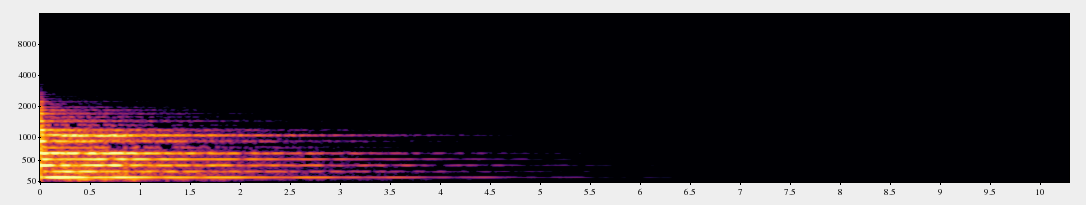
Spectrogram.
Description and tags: SynthClass+VocoClear+RevbChatedral
FL, classic, electronic, fx, loop, studio, synth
